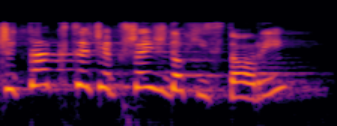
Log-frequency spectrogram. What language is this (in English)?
Polish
